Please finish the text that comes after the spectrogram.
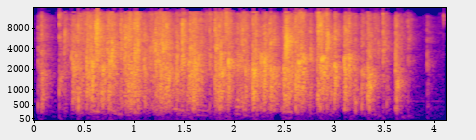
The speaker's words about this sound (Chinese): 给我老爸一点掌声。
